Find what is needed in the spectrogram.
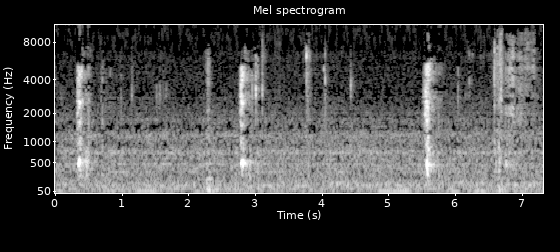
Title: Girl gets hiccups from soda.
